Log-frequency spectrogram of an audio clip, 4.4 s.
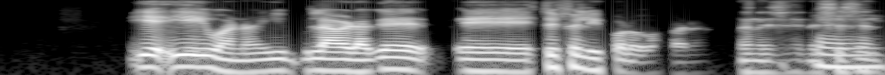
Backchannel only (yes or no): yes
